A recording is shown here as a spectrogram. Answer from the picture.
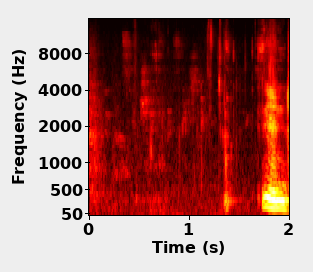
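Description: A pause in a woman's speech with a few faint mouth clicks, then she starts speaking again near the end.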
